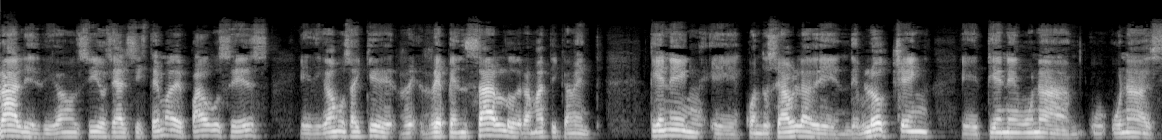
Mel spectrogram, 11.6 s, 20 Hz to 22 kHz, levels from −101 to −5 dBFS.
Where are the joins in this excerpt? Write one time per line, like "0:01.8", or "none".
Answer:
none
